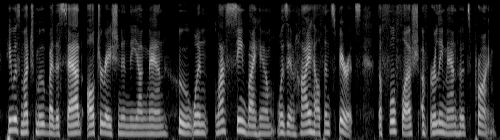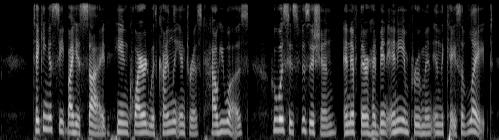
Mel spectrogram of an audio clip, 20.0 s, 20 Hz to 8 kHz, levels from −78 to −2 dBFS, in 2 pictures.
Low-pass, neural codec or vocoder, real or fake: 7.2 kHz; none; real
